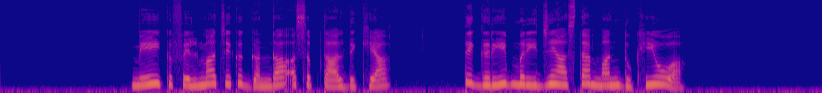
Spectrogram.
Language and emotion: Dogri, sad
